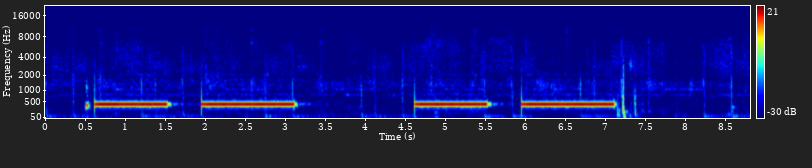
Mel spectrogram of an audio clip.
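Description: Telephone line tones during an outgoing call: four long, steady beeps at one pitch, each about a second, spaced by short silent gaps, followed by a sharp click.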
